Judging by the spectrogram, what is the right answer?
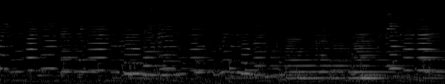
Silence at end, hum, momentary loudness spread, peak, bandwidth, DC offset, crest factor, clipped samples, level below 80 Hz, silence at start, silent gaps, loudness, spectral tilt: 0 s; none; 6 LU; -34 dBFS; 17.5 kHz; under 0.1%; 16 dB; under 0.1%; -76 dBFS; 0 s; none; -49 LUFS; -2.5 dB/octave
